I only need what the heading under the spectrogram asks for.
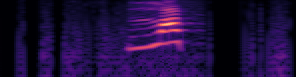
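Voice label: "lat1", Cantonese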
